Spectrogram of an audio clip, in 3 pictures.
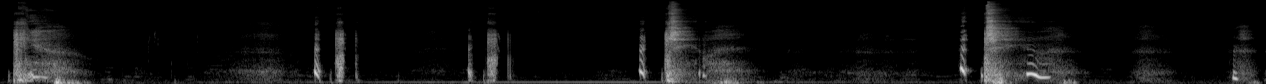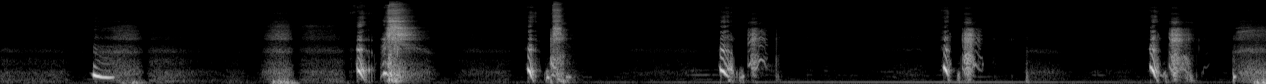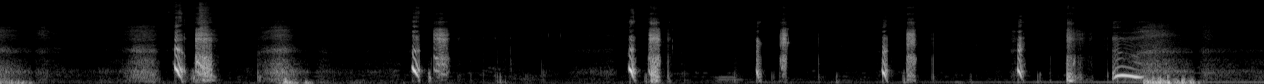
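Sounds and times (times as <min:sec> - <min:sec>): person sneezing: 0:00.1 - 0:00.9, 0:03.1 - 0:03.6, 0:04.7 - 0:05.2, 0:06.4 - 0:07.4, 0:09.6 - 0:10.8, 0:16.2 - 0:17.0, 0:17.9 - 0:18.5, 0:19.8 - 0:20.5, 0:22.0 - 0:22.6, 0:24.2 - 0:25.2, 0:27.0 - 0:27.6, 0:29.4 - 0:29.9, 0:31.6 - 0:32.1, 0:34.1 - 0:34.7, 0:35.4 - 0:37.4.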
